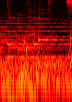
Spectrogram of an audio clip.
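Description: A churning, gurgling liquid sound of a stomach mixing and digesting food, with soft drips and squishy bubbling that continue steadily throughout.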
